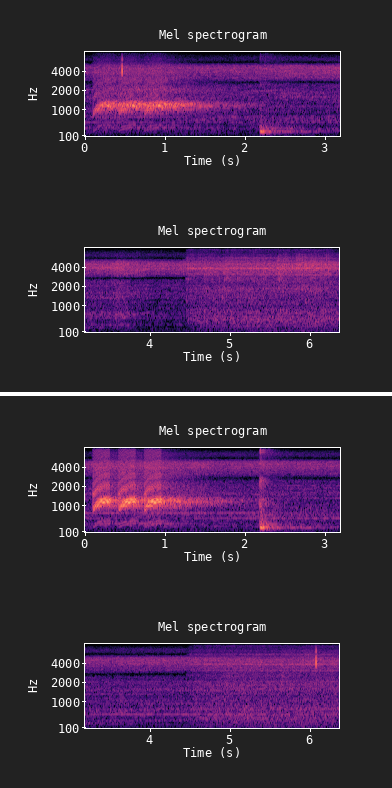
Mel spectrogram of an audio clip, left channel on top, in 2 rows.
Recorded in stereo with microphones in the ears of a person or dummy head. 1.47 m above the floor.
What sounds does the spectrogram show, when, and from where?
0.1 s an alarm: 40° right (ahead or behind), 1.6 m
2.2 s a splash: 40° right (ahead or behind), 0.8 m
4.4 s boiling: 60° left (ahead or behind), 5.5 m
